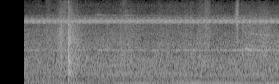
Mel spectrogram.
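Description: Insects trilling outdoors in one steady high pitch, starting abruptly a third of a second in, with a single sharp click about a second in.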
